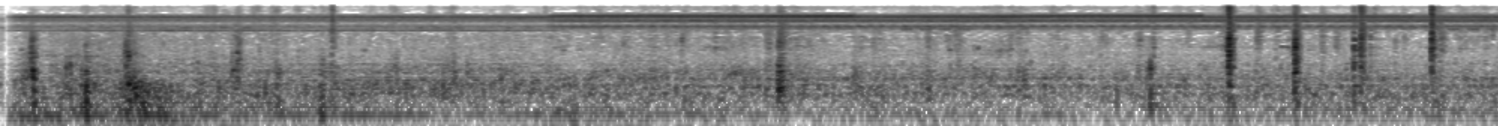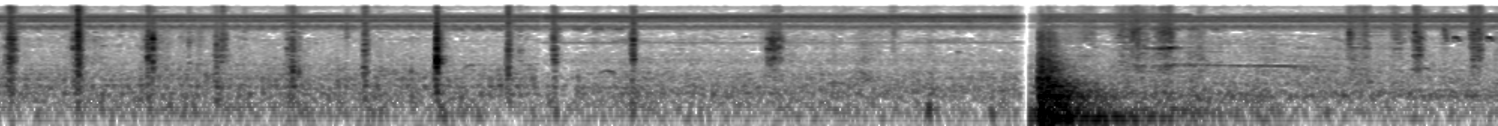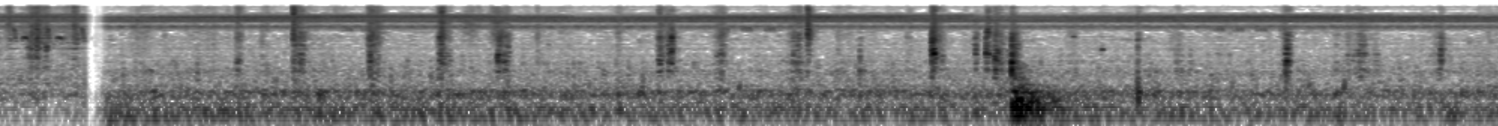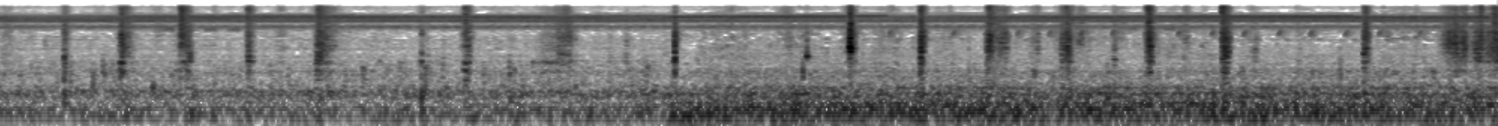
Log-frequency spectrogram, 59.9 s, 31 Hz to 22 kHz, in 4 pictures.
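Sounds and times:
crickets and insects chirping: 0.0s - 59.9s
dull thump: 25.3s - 26.2s, 40.0s - 40.6s.

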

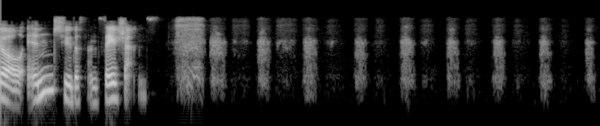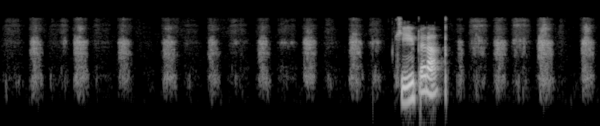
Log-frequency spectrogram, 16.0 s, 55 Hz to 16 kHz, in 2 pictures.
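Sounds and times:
faint quick inhales: 2.4s - 13.2s
forceful nasal exhales: 2.4s - 13.2s, 14.1s - 16.0s.

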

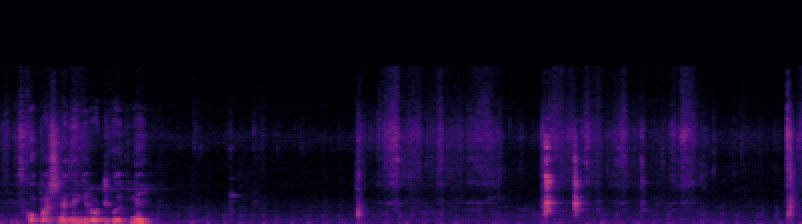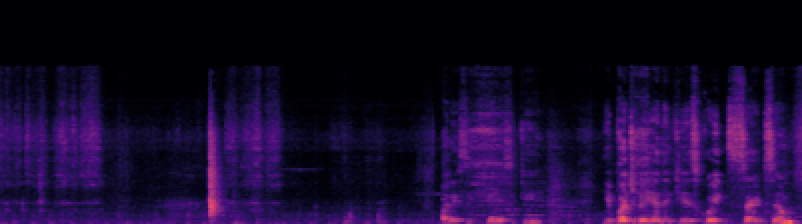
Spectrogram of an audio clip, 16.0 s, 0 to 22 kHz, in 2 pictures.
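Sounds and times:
rolling pin rubbing dough: 3.6s - 16.0s
rolling pin knocking on board: 10.1s - 10.5s.

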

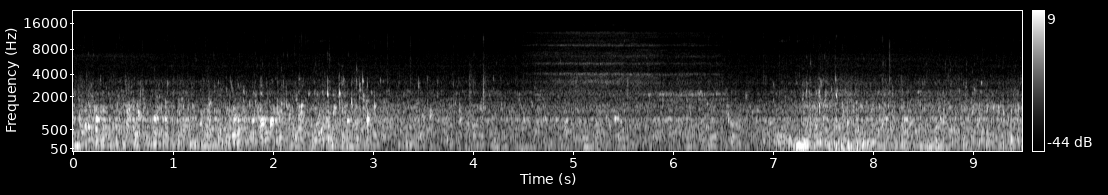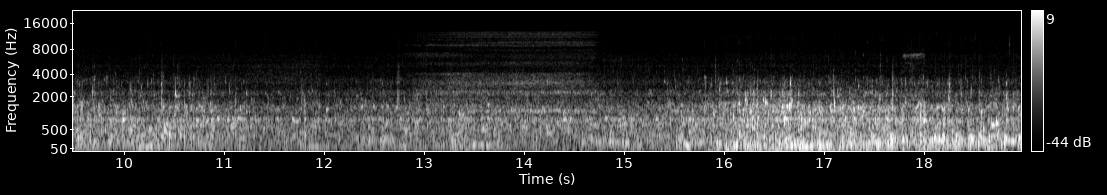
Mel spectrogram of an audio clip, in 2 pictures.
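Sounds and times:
exhaled bubbles gurgling: 0.0s - 18.9s
regulator inhale hiss: 4.5s - 6.7s, 12.8s - 15.0s.

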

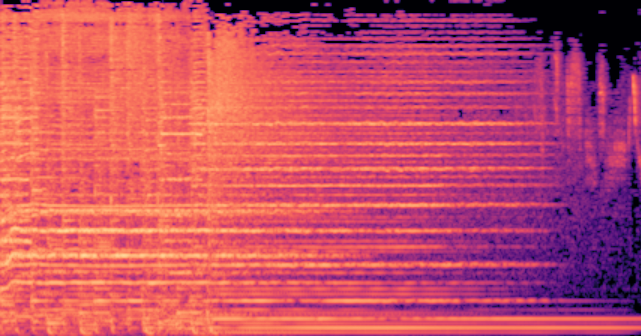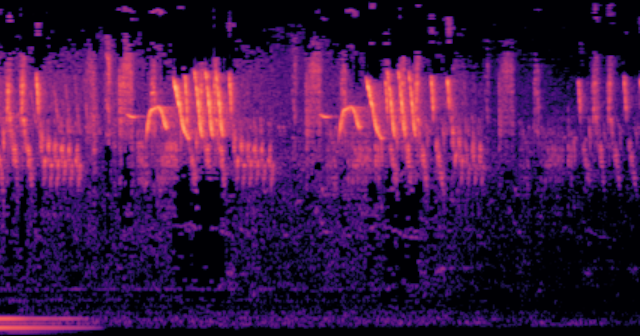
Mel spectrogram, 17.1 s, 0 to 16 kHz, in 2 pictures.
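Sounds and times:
song chord: 0.0s - 9.7s
songbirds chirping: 0.0s - 17.0s.

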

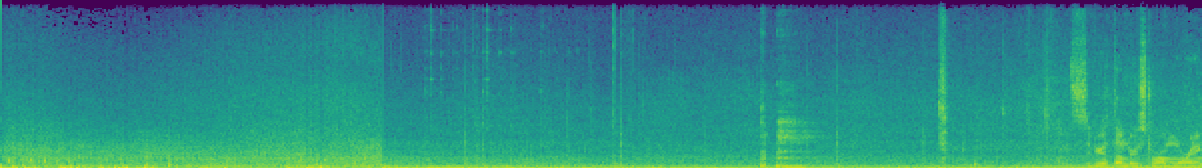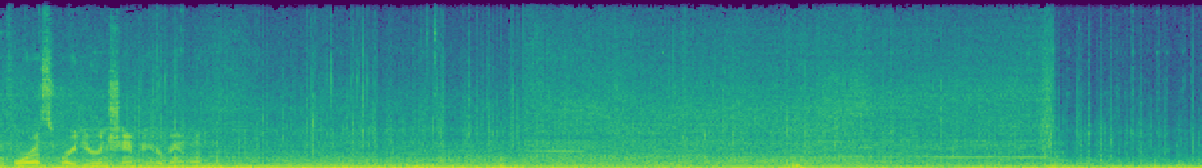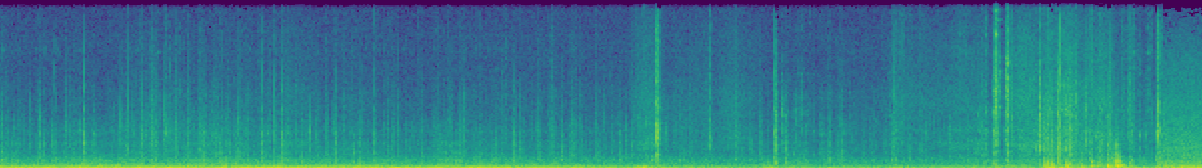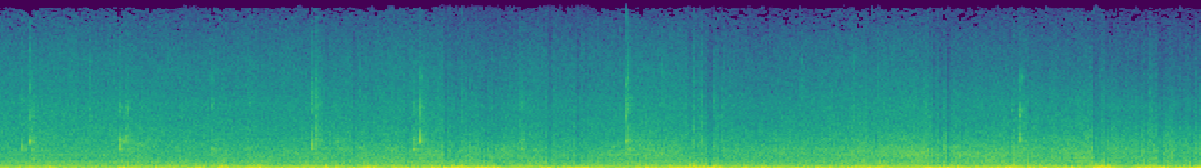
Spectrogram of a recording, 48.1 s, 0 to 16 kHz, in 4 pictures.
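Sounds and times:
car engine and road rumble: 0.0s - 48.0s
road hiss: 17.2s - 22.6s.

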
